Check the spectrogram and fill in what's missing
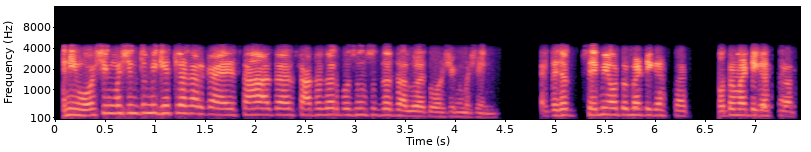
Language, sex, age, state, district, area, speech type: Marathi, male, 30-45, Maharashtra, Nanded, rural, conversation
